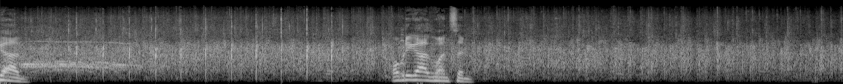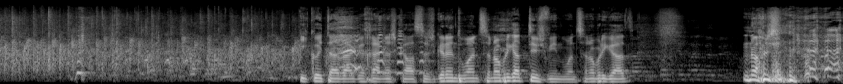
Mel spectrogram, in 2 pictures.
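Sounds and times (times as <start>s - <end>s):
speech: 0.0s - 0.4s, 3.9s - 4.9s, 11.4s - 15.1s, 15.9s - 16.8s
live audience applause: 0.0s - 12.9s
laughter: 3.8s - 4.6s, 9.1s - 13.7s, 16.0s - 16.8s.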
